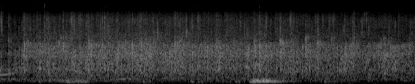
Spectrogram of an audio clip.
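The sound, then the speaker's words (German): A steady burst of applause from a group, dense rapid clapping that holds at an even level for several seconds, with a faint murmur of voices beneath. “einen Applaus.”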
